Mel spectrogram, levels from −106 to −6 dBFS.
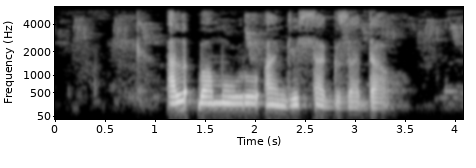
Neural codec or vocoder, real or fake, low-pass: none; real; 5.4 kHz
